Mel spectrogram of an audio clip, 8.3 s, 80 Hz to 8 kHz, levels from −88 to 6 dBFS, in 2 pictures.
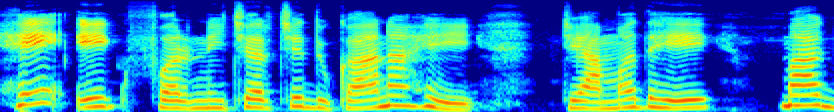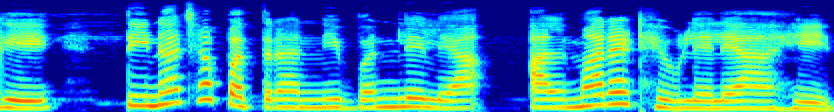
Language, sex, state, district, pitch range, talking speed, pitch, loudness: Marathi, female, Maharashtra, Gondia, 195-255 Hz, 100 wpm, 210 Hz, -18 LUFS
